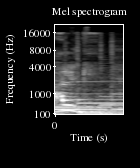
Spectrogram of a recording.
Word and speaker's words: algae: these two are mosses and alky learn to pronounce this word this is algae mosses are small green seedless plants and where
